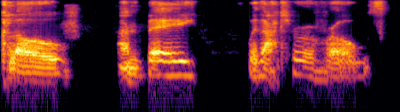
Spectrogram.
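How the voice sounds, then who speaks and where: A woman's voice: fairly low pitch, wildly swooping pitch, very slow, creaky, darkish tone, husky, dull audio, heavily acted. A woman playing a shrewd, theatrical witch who tells fortunes, in a scripted drama table read. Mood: mystical, commanding.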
